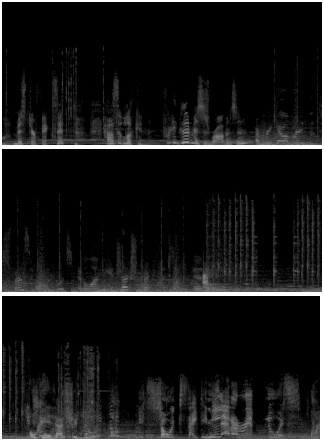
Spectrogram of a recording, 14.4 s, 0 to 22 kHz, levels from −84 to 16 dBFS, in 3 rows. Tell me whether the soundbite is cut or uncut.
uncut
